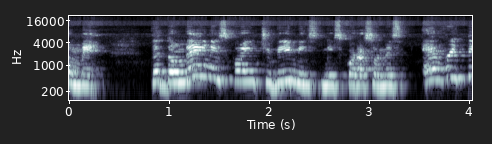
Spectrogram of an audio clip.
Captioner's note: speaking foreign language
